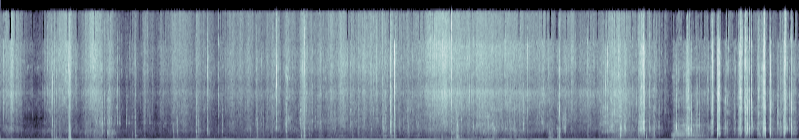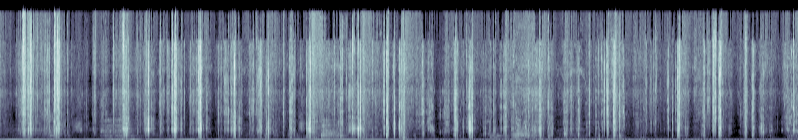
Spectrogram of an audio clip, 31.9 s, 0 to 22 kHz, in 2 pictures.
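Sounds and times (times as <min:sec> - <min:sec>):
branch scraping soil and leaves: 0:00.0 - 0:31.9
steady low rumble: 0:00.0 - 0:31.9.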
